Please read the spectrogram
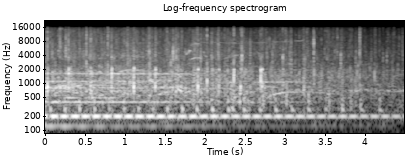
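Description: The last stroke of a Balinese gong kebyar gamelan ringing out and slowly fading, its bronze tones pulsing several times a second with the beating of the paired tuning, while the audience applauds.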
